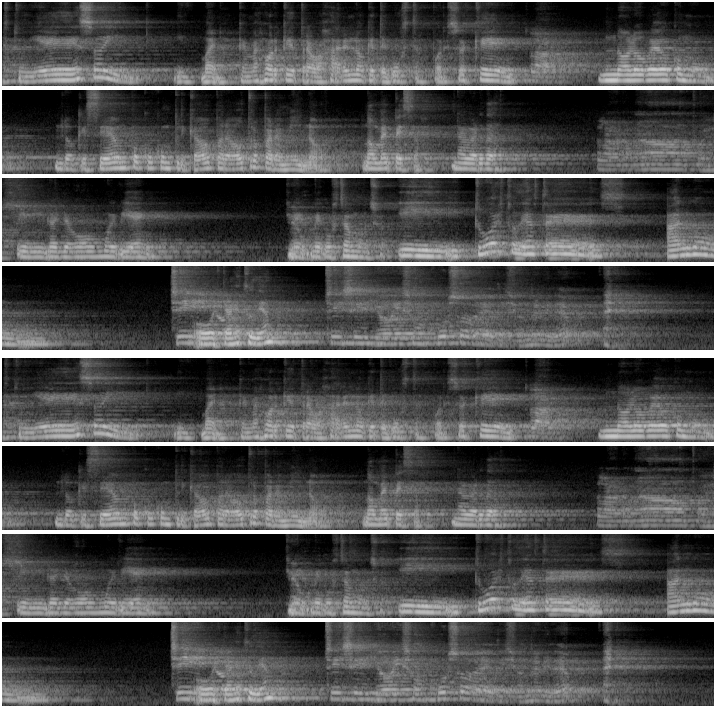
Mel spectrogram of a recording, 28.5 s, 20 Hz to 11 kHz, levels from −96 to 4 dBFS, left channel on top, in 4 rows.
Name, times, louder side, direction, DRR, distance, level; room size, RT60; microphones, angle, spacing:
voice 1, 0.0-1.5 1.7-5.2 6.0-7.3 7.6-10.4 10.7-12.2 14.4-15.8 17.1-20.5 20.9-21.9 23.3-24.2, left 2 dB, 20° left, 5 dB, 0.5 m, -29 dB
voice 2, 5.3-5.6 13.1-14.5 14.9-15.1 17.1-17.5 23.0-23.6 24.6-27.1 27.4-27.5, right 1 dB, 25° right, -3 dB, 2.3 m, -36 dB
26.5 x 18.5 x 2.6 m, 2.6 s
head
